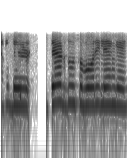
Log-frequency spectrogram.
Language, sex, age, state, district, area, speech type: Hindi, female, 45-60, Uttar Pradesh, Pratapgarh, rural, conversation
